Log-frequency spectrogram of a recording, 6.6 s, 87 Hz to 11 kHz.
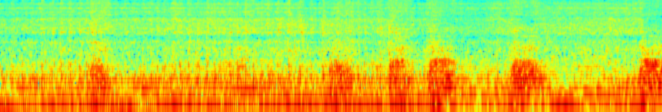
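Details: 250 Inter motorcycle, first start after a rebuild and 8 months of work: engine idles and takes several quick throttle blips that rise and fall cleanly, then settles back; normal running.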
